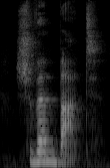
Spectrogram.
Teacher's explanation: The letter d at the end of a word becomes a t.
